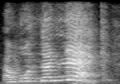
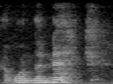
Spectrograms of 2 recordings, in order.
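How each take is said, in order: First: High, loud outburst; raised voice, insisting hard; forceful demand. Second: Low, soft threat; softly stated want, held back; quiet menace. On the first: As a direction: burst out with the want. Second, explosive take. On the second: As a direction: say it hushed, with intent. First, menacing take. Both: Acted.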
